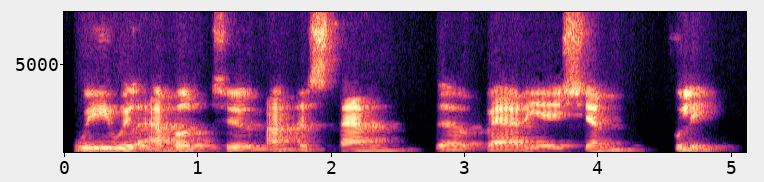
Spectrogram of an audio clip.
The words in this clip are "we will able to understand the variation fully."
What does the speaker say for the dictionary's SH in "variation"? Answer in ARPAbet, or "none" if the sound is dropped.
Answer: SH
